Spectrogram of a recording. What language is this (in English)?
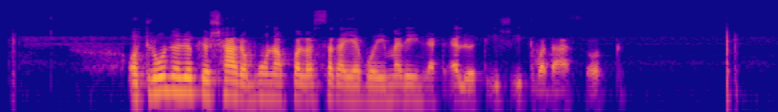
Hungarian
